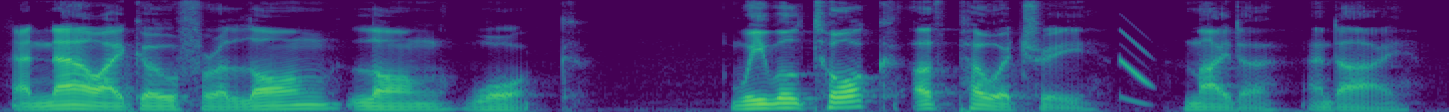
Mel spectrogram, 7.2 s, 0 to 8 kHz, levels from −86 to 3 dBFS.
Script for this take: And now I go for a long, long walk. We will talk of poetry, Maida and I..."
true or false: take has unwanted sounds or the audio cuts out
true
